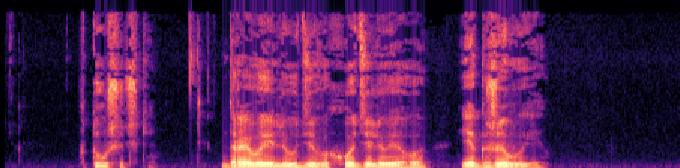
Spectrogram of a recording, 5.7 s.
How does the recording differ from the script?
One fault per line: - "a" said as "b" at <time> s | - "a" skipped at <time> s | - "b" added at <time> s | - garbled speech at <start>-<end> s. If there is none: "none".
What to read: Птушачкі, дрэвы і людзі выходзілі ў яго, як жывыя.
none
